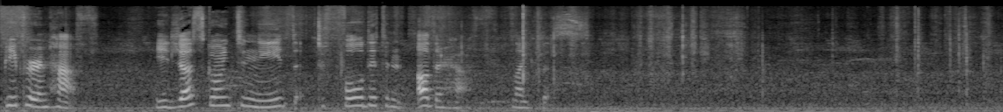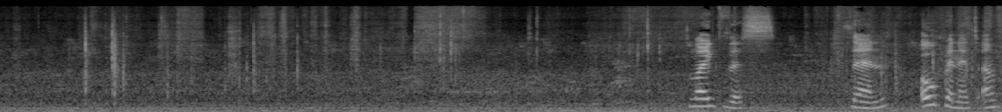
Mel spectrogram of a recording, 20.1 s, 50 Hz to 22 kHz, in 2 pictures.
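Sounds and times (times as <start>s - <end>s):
paper rustling and crinkling: 4.6s - 15.6s, 18.0s - 20.0s.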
